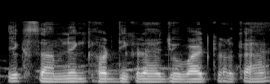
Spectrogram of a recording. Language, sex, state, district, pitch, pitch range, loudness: Hindi, male, Bihar, Patna, 130 Hz, 130-145 Hz, -19 LUFS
